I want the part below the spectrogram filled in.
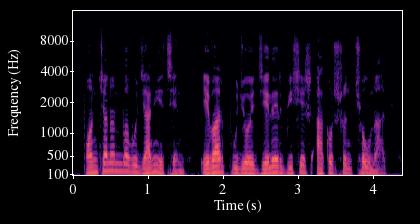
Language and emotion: Bengali, neutral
